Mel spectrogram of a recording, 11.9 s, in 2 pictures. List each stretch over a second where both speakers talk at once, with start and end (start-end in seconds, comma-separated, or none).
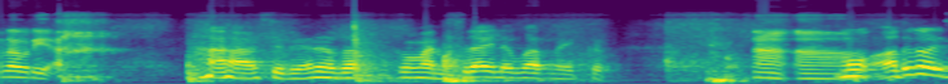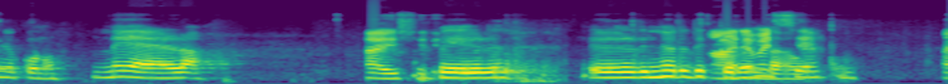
none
